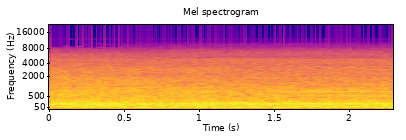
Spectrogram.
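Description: A motor running steadily with a continuous low hum.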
